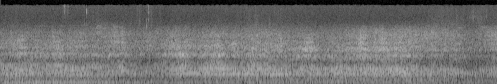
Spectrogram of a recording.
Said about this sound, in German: So, erstmal den guten Hubschrauber vorbeischrauben lassen. So, jetzt ist er weg. Orange war der Hubschrauber, ne?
